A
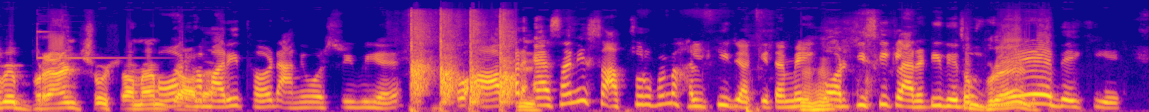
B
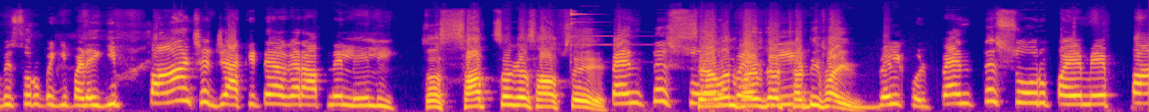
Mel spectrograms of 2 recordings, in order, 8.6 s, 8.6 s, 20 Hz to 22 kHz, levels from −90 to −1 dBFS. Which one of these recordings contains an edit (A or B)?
A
